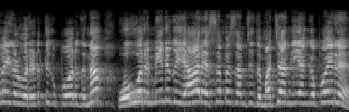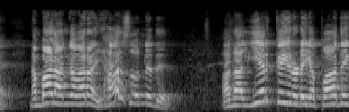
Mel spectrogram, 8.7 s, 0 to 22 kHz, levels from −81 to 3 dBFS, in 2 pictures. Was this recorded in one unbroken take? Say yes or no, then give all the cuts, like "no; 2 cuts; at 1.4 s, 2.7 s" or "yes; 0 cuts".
yes; 0 cuts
